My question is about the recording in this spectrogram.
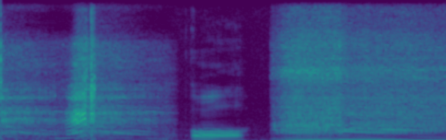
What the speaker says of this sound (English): Can I have a listen to the Ferrari, please? Let's hear that Italian music.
